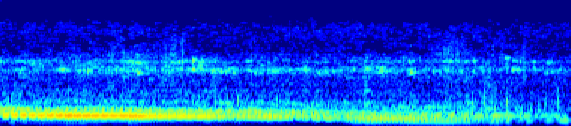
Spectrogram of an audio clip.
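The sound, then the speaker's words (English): A car engine slows to a stop and idles, its low rumble dropping in pitch before settling into a steady, quiet idle. “Would you stop the car? Stop the car? Sure.”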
